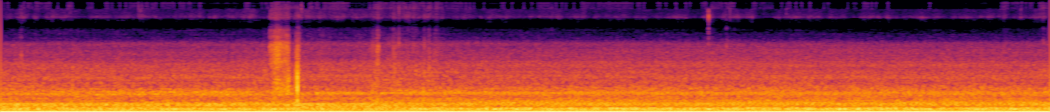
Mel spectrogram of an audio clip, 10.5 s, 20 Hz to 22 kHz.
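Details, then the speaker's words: Furrion Chill Cube 18k variable speed RV air conditioner on low at about 430 watts: deep steady droning hum with even throb about four times a second as the compressor vibrates the trailer, 80 dB metered versus 61 dB advertised; owner suspects defective unit. "And at this speed, the compressor is vibrating enough to where we have a pretty good reverberation going on on the trailer. And it's at 80 dB as you can see on my sound meter here, which is way above what it's supposed to be."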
